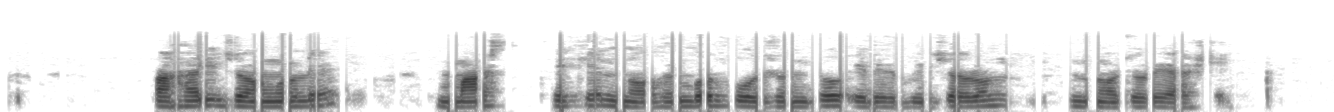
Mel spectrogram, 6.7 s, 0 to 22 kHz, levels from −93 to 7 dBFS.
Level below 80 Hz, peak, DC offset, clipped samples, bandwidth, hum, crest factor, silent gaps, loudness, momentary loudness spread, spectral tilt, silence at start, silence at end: -58 dBFS; -2 dBFS; under 0.1%; under 0.1%; 7.4 kHz; none; 24 dB; none; -25 LUFS; 11 LU; -8 dB/octave; 0.8 s; 0.55 s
